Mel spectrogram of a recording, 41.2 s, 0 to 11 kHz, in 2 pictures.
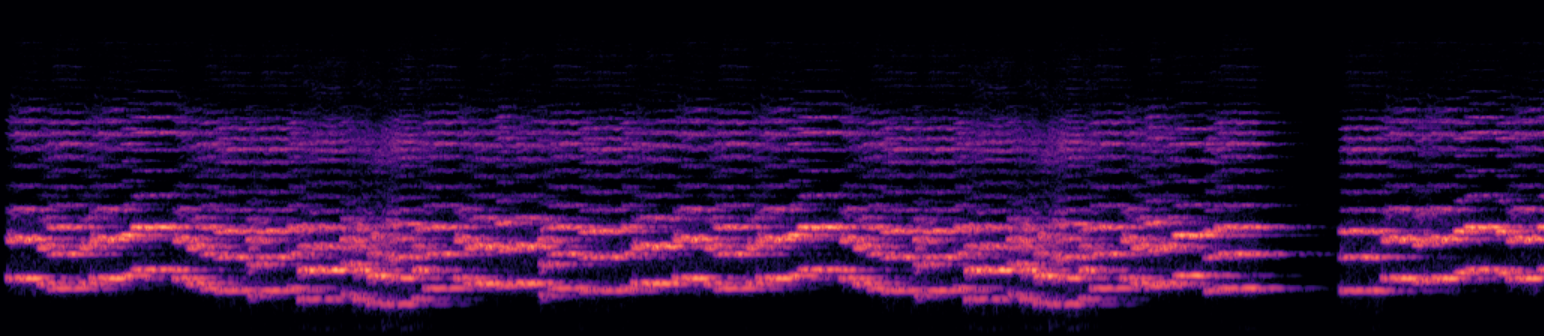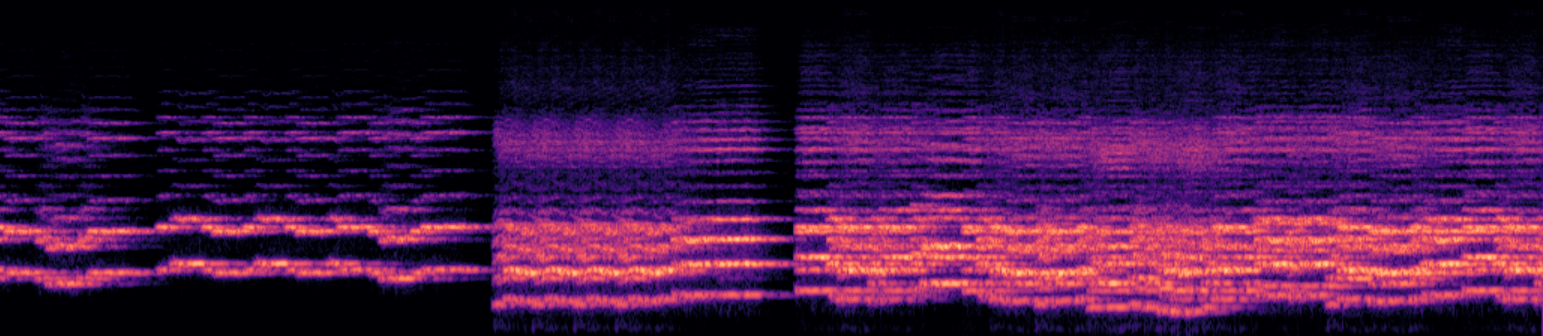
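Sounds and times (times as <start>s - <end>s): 
people singing: 0.1s - 17.1s, 17.9s - 26.4s, 27.2s - 41.1s.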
